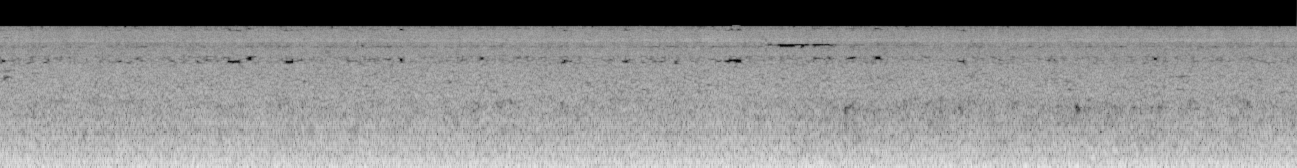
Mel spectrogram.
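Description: Floodwater roars loudly as it pours over a weir and churns downstream.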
